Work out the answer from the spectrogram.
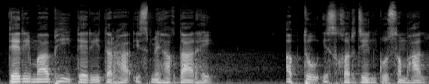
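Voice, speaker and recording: A man with a low voice reading the lines of an elderly mother who is commanding yet loving, in a firm, motherly way. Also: lightly acted.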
